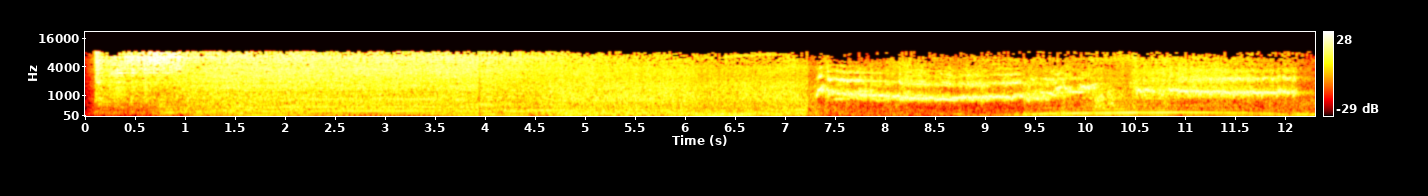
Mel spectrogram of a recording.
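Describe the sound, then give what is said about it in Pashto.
A car speeds hard with its tires skidding. A loud, rough engine roar gives way to sustained high-pitched tire squeals that waver and bend in pitch, with the engine continuing underneath. “استاد موټر لږ قرار چلاوه ولې دومره بیړه لرې”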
